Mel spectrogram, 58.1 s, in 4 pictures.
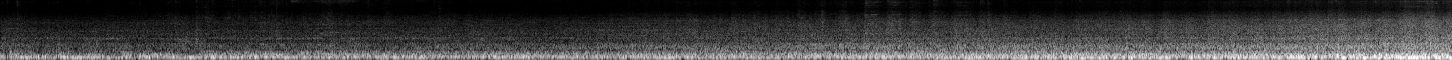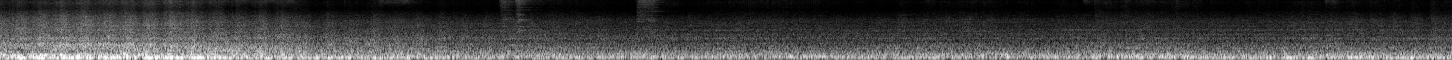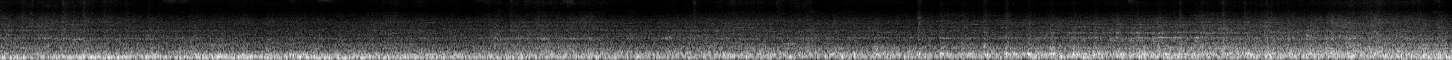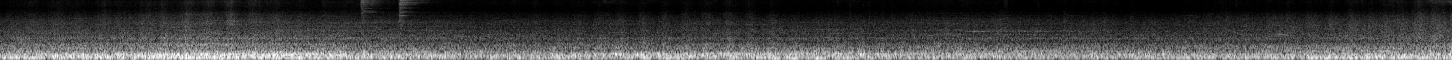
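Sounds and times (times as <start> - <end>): freight train rumbling past: 0.0 - 58.0
wheels clattering on rails: 0.0 - 58.0.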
